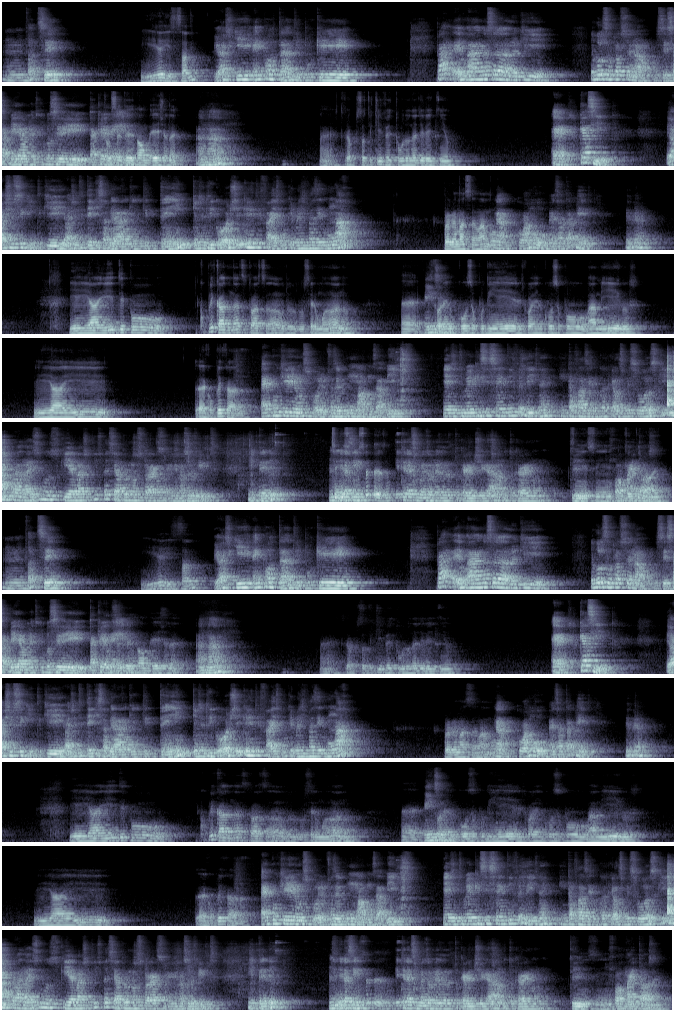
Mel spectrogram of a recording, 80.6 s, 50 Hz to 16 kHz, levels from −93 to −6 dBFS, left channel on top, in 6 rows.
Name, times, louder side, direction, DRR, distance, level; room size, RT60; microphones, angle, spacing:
voice 1, 0.0-1.1 4.2-6.9 8.7-10.8 11.8-16.1 17.4-17.9 24.4-25.5 26.7-33.8 36.7-38.6 39.3-39.7 48.8-49.3 58.9-61.9 62.6-71.5 71.7-72.7 73.7-74.4 75.1-78.0 78.6-78.8 79.2-80.2, right 1 dB, 35° right, -3 dB, 0.8 m, -27 dB
voice 2, 2.8-3.9 15.5-17.0 19.8-22.4 35.7-36.8 41.4-43.5 44.3-47.3 48.3-52.9 54.4-55.9 57.6-58.6 73.8-74.1 74.5-75.0 78.6-80.4, left 4 dB, 90° left, 7 dB, 0.3 m, -30 dB
sound 1, 58.4-77.2, equal, 30° left, 0.6 m, -39 dB
3.8 x 2.5 x 3.0 m, 1.1 s
head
